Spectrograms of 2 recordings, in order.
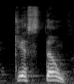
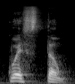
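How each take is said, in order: First: The U sound after the Q is silent. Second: The U sound after the Q is pronounced. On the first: The speaker calls it right. "sem articular a vogal U" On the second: The speaker calls it wrong. "e não"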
